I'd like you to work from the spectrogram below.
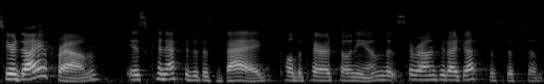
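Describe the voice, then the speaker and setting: At a moderate pace, a woman with an ordinary speaking voice talks at a medium pitch with lively intonation. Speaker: breathwork and yoga instructor. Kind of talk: guided breathwork class instruction. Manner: calm, instructive.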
